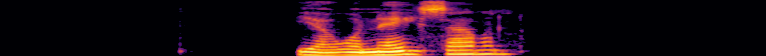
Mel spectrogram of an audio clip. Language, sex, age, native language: Icelandic, female, 40-49, Icelandic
